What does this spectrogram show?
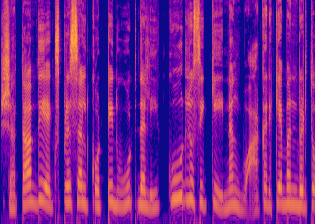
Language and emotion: Kannada, disgusted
